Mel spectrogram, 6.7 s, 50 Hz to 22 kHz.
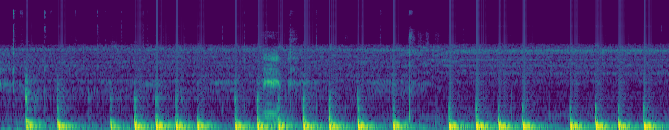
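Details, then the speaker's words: National HRO-500 receiver, HF oscillator at 9 MHz heard on an SDR in narrowband FM: each light straw tap on the tuning capacitor gives a loud low thump with short ringing hum, about three a second; capacitor badly microphonic, possibly needs tightening, and breaks synch lock. "hear how bad that is so this capacitor is extremely microphonic I'm not sure why but maybe it needs tightened or something"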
